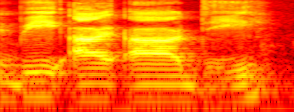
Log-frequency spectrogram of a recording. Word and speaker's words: bird: should we pronounce it the sound of ir is er er okay he had the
